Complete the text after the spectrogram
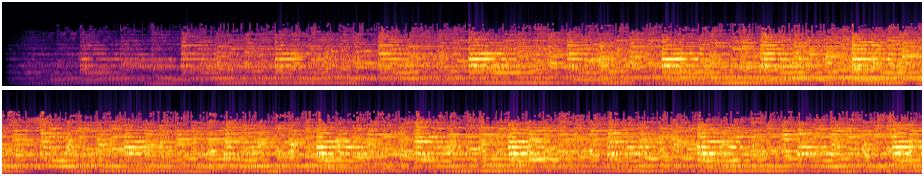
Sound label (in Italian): cividale, campane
